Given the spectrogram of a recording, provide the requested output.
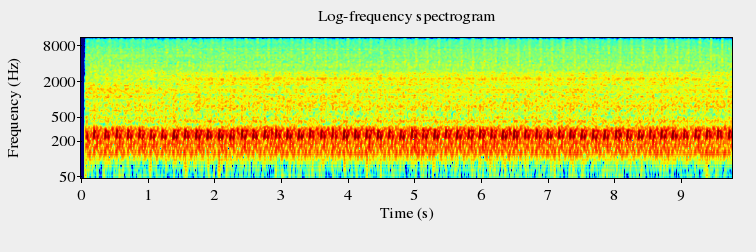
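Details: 1994 Impala SS, steady idle with a quick, even tapping at about three per second riding over the engine; something ticking up top, cause not pinned down.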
